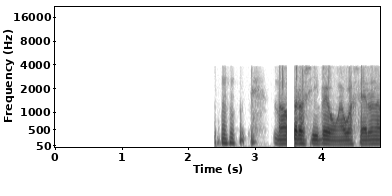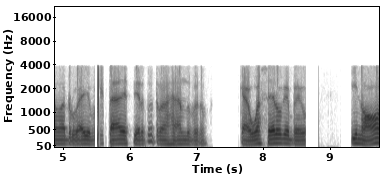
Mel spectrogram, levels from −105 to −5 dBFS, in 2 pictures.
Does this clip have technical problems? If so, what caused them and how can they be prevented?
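Yes. Packet loss on an ADPCM call breaks the speech with abrupt silent holes at 3.48 to 3.61 s, 5.46 to 5.72 s (several short gaps, runs up to 40 ms), and 8.62 to 8.82 s. Each hole is followed by a brief, slightly distorted onset. The G.726 decoder's adaptive predictor and step size lost track of the sender during the dropouts and need tens of milliseconds to resynchronise. Prevention: carry the call over a link with less loss, or add jitter buffering and loss concealment that resets the ADPCM state cleanly.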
